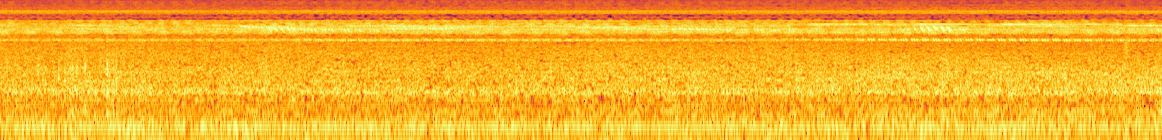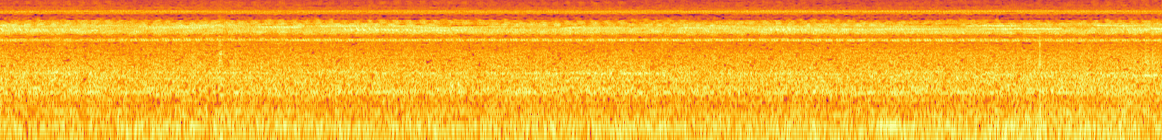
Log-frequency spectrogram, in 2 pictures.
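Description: Crickets (Gryllidae) singing continuously at night, a steady high-pitched trilling at several pitches at once.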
